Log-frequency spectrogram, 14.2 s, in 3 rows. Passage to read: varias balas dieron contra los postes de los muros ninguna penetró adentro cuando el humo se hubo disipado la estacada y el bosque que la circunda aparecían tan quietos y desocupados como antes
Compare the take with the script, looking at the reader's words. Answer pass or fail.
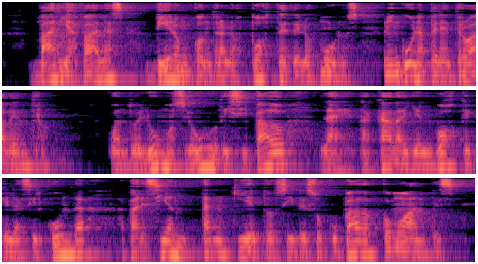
pass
